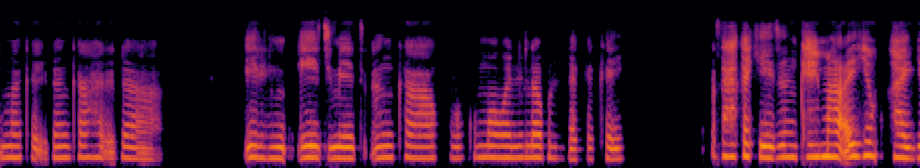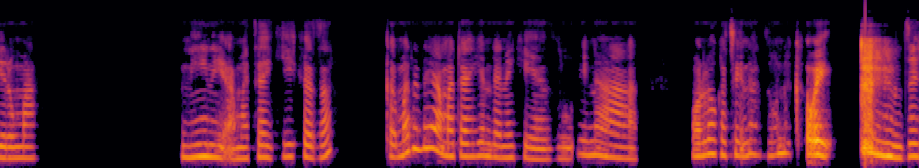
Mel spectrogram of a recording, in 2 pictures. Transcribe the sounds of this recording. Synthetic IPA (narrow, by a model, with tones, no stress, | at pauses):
ma˦ka˨ʔɪ̰˨dɐ˦ŋka˦ɦa˨ɗṵ˦da˨ | ʔɪ˦ɾɪ˨nʔe˦d͡ʒi˨me˨tɗɐ˦ŋkʰa˦k̚u˦kʷʊ˦ma˦wɐ˦ni˦lɐ˦blda˨ka˨ka˦j | zaː˦ka˨kʲeː˨dɪ˦ŋka˦jma˦ʔa˦jːɐ˦wka˨˦ɡʲɪ˦ɾma˦ | niː˦neː˨ʔa̰˨mɐ˨taː˦kʲiː˦kɐ˨za˦ | kɐ˨mɐ˦ɾda˦ʔa˨mɐ˨taː˦kʲɪ˦nda˨nɐ˦kʲeː˨jɐ˨nzu˦ʔɪ˦naː˨ | wɐ˦nloː˦kɐ˨t͡ʃɪ˦ʔɪ˦naː˨za˦wna˨kʰɐ˦wa˦j | za˦j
